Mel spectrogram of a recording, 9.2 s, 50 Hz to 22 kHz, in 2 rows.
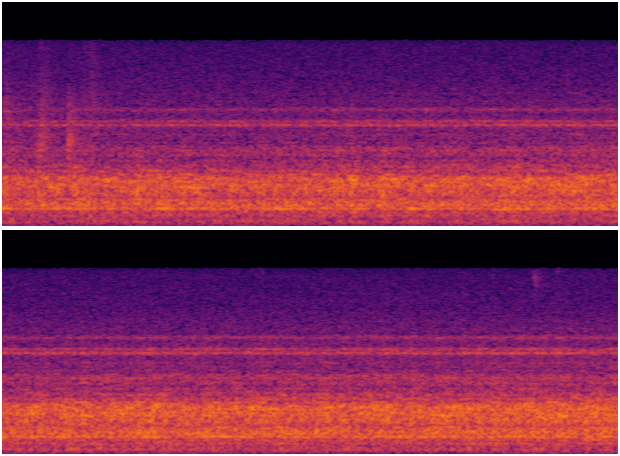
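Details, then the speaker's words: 1991 HRS L-356 industrial ceiling fan at medium-high: loud rushing roar with gritty rumble; bearings had been rusted shut, fan presumably from an abandoned building. "This fan presumably came out of an abandoned building because the bearings were locked up. They were rusted shut. So when I turn it on, it's going to be pretty loud."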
